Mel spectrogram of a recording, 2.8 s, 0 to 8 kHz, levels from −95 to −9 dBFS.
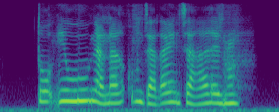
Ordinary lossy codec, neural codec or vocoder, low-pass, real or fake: none; autoencoder, 22.05 kHz, a latent of 192 numbers a frame, VITS, trained on many speakers; 7.2 kHz; fake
